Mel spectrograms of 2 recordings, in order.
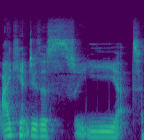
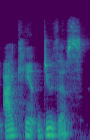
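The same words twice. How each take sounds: First: Slow, with "yet" held out long at the end; stress on yet. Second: Said in the usual way. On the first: Shown as a demonstration. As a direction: hold back, then land a stretched "yet". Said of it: "really stress the word yet". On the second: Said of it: "they're sitting there and they're thinking".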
